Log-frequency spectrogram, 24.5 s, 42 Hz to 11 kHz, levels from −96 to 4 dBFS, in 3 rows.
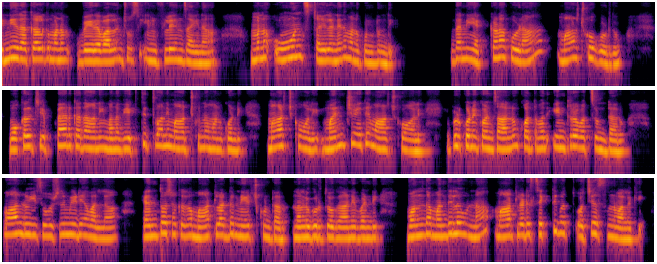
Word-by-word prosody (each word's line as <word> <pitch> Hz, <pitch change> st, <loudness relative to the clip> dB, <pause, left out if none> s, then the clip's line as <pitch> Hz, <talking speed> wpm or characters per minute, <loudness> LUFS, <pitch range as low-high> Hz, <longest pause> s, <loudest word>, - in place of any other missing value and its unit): ఎన్ని 250 Hz, +4 st, +4 dB
రకాలుగా 250 Hz, +1 st, +2 dB
మనం 245 Hz, 0 st, +1 dB, 0.2 s
వేరే 225 Hz, 0 st, +6 dB
వాళ్ళని 230 Hz, +2 st, +4 dB
చూసి 245 Hz, -2 st, -6 dB
ఇన్‌ఫ్లూయెన్సయినా, 220 Hz, -3 st, 0 dB, 0.6 s
మన 260 Hz, +1 st, +3 dB, 0.3 s
ఓన్ 295 Hz, +3 st, +3 dB
స్టైలనేది 235 Hz, +2 st, 0 dB
మనకుంటుంది. 200 Hz, -4 st, -2 dB, 0.8 s
దాన్ని 255 Hz, 0 st, 0 dB
ఎక్కడా 270 Hz, +8 st, +1 dB
కూడా 220 Hz, -3 st, +3 dB, 0.5 s
మార్చుకోగూడదు. 235 Hz, -7 st, -1 dB, 0.6 s
ఒకళ్ళు 260 Hz, +4 st, +2 dB
చెప్పారు 275 Hz, +3 st, +2 dB
కదా! 250 Hz, -1 st, +1 dB
అని 235 Hz, +1 st, -1 dB
మన 220 Hz, -, +2 dB
వ్యక్తిత్వాన్ని 275 Hz, +4 st, -1 dB
మార్చుకున్నామనుకోండి 225 Hz, -2 st, -2 dB, 0.4 s
మార్చుకోవాలి, 250 Hz, -4 st, 0 dB, 0.2 s
మంచయితే 290 Hz, +5 st, 0 dB
మార్చుకోవాలి. 220 Hz, -3 st, 0 dB, 0.3 s
ఇప్పుడు 275 Hz, -1 st, +1 dB
కొన్ని 260 Hz, -1 st, +5 dB
కొన్ని 235 Hz, -2 st, +3 dB
సార్లు 230 Hz, +4 st, +4 dB
కొంతమంది 235 Hz, -1 st, +1 dB
ఇంట్రోవర్ట్స్ 240 Hz, -1 st, +1 dB
ఉంటారు. 195 Hz, -2 st, 0 dB, 0.5 s
వాళ్ళు 270 Hz, +1 st, +4 dB
ఈ -, -, -5 dB
సోషల్ 240 Hz, +3 st, -2 dB
మీడియా 255 Hz, -1 st, -1 dB
వల్ల 205 Hz, -1 st, -1 dB, 0.5 s
ఎంతో 240 Hz, +5 st, +1 dB
చక్కగా 245 Hz, -2 st, -2 dB
మాట్లాడ్డం 250 Hz, +3 st, 0 dB
నేర్చుకుంటారు. 220 Hz, -4 st, -2 dB, 0.2 s
నలుగురితో 220 Hz, 0 st, +2 dB
గానివ్వండి, 210 Hz, 0 st, +1 dB, 0.4 s
100 245 Hz, +3 st, +1 dB
మందిలో 275 Hz, +4 st, +2 dB
ఉన్నా 225 Hz, -1 st, -1 dB, 0.3 s
మాట్లాడే 255 Hz, +2 st, +1 dB
శక్తి 265 Hz, +5 st, -3 dB
వచి 285 Hz, 0 st, -8 dB
ఓచ్చేస్తుంది 240 Hz, -1 st, -2 dB
వాళ్ళకి. 195 Hz, 0 st, -1 dB
235 Hz, 125 wpm, -23 LUFS, 220-260 Hz, 0.8 s, వేరే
